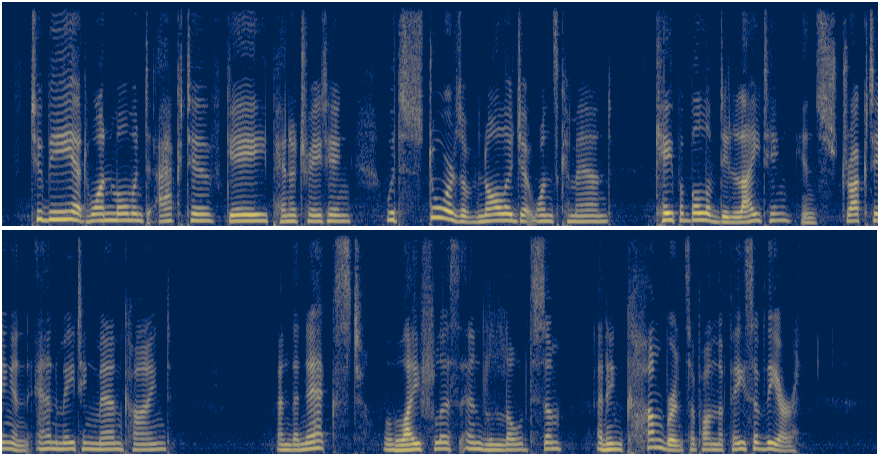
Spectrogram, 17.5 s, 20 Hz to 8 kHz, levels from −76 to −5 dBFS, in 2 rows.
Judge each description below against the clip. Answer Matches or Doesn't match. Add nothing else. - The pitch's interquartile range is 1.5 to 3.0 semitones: Matches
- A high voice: Matches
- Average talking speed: Doesn't match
